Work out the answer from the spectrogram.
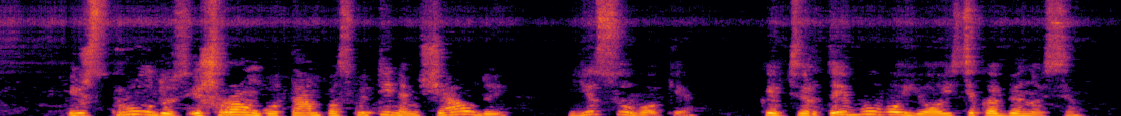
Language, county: Lithuanian, Klaipėda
